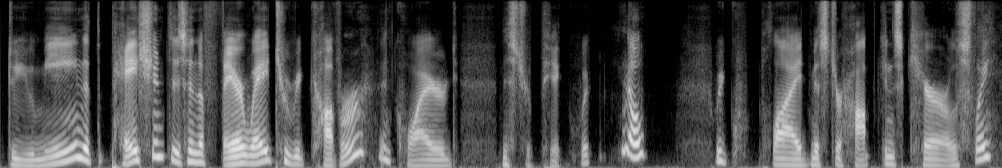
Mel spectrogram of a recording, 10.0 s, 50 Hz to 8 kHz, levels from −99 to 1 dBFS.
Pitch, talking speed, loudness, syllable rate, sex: 145 Hz, 125 wpm, -20 LUFS, 3.8 syllables/s, male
